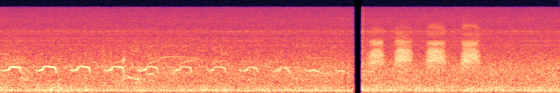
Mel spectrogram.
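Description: A bird calling a series of short whistled notes, about two a second, that fade out. After a brief dropout, four short harsh calls follow in quick succession.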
